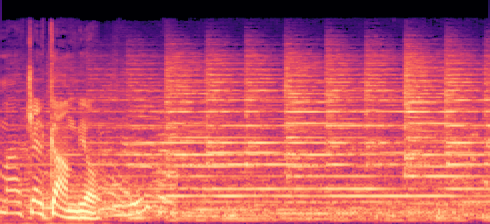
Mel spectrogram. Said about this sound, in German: Aufgeregt läuten die Glocken der kleinen und großen Kirchen ringsherum.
